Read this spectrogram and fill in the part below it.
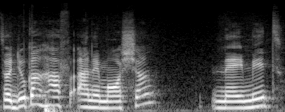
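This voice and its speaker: A woman from Cuba speaks as a guest doctor on a talk show. She lays out her ideas on emotions and behavior step by step in a steady, explanatory way. Her voice sits at an ordinary middle pitch. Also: moderate pace.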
